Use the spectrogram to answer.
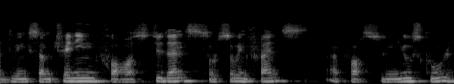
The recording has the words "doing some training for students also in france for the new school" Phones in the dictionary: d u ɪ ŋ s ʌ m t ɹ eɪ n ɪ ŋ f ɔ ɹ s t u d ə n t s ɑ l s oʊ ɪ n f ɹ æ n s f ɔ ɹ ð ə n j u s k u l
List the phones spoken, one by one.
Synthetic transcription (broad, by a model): d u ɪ ŋ s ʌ m t ɹ eɪ n ɪ ŋ f ɔ ɹ s t u d ə n t s ɑ l s oʊ ɪ n f l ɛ n s f ɔ ɹ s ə n j u s k u l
